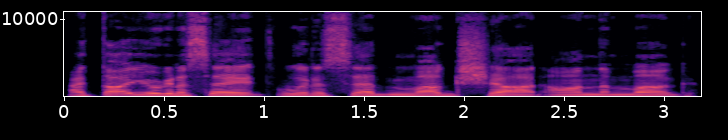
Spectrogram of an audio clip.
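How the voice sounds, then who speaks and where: A man's voice: a little high, lively intonation, a little fast, a bit bright, no room sound. A man who is a guest on a podcast, chatting casually with wry, self-deprecating humor. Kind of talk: casual interview chat.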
